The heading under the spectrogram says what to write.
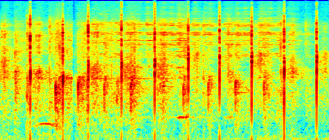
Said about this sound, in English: Now it is time for the Nguza Sabo, our seven principles. Let's give a hand clap for that.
